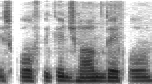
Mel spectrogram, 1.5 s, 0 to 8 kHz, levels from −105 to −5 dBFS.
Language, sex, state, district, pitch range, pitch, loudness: Hindi, male, Uttar Pradesh, Jyotiba Phule Nagar, 120-125 Hz, 125 Hz, -21 LUFS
